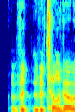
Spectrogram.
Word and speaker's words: vitiligo: And I would say that the most notable part about her is that she has vitiligo. Am I pronouncing that right? Vitiligo? – Yeah, I think so.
